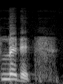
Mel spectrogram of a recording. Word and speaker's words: Lititz: this can't Lititz Pennsylvania how you pronounce where you are it's lit its limits good yes good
